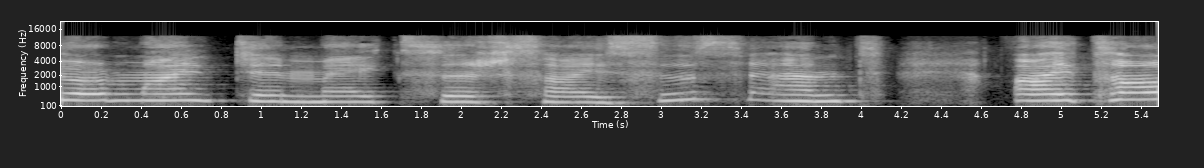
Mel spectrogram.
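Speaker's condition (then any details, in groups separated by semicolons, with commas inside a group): Acquired ataxia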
